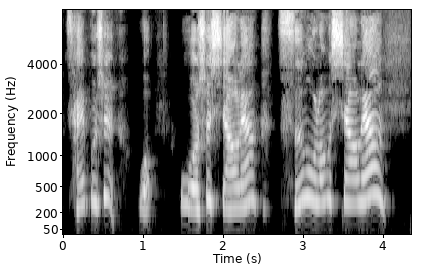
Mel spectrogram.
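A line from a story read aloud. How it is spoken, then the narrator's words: Panting heavily. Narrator (Chinese): 霸王龙喘着粗气说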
